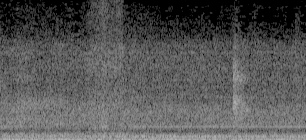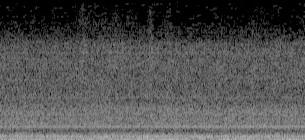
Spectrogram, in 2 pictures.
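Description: Computer cooling fan of a freshly assembled mining rig spinning steadily while the machine goes through its power-on self-test: a steady whirring hum with a faint, steady high tone over it.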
